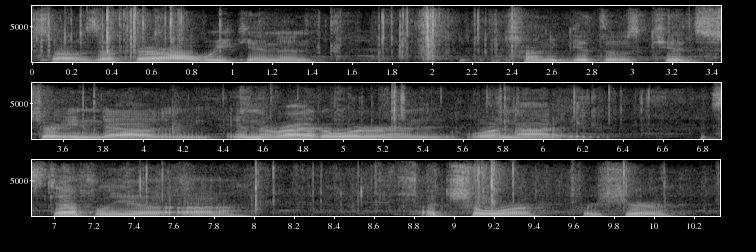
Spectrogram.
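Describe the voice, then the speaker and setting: The speaker moves at a moderate pace with long, frequent pauses and monotone, flat intonation. Noticeable background noise runs underneath. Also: man, medium pitch for a man. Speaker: sports card breaker. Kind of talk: live card break commentary.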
